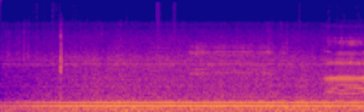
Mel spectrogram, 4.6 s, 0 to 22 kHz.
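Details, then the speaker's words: 2020 car after rear wheel repair, driving at 20–25 mph where the noise used to start: steady low road hum with no growl or drone building with speed. The rear bearing now runs quiet and sounds normal. "ya no se escucha amigos decimos buen trabajo ahora si se escucha normal"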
